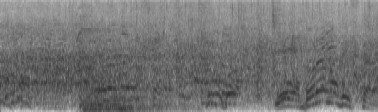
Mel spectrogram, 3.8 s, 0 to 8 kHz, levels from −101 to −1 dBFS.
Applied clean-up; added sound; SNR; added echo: none; none; none; none.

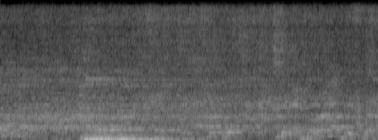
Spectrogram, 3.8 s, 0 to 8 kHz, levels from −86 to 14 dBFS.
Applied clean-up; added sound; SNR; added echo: none; none; none; reverberation time 0.6 s.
